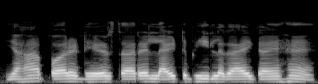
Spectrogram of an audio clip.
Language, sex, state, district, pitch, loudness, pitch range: Hindi, male, Bihar, Patna, 130 Hz, -12 LUFS, 125-135 Hz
